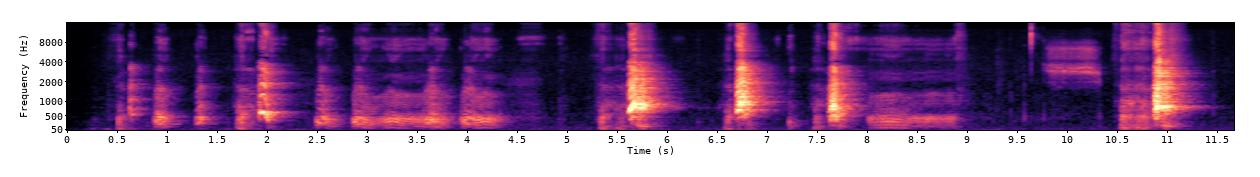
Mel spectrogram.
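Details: French bulldog vocalising in a playful talking manner: short grumbling growls and snuffly murmurs broken by several sharp, loud barks spaced a second or so apart, with brief pauses of quiet between bursts.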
